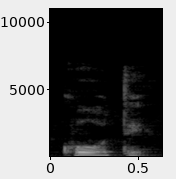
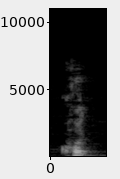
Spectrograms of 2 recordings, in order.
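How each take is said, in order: First: The final t sound is audibly released. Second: The final t sound is closed, not released. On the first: The speaker calls it wrong. "Not 곧" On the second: The speaker calls it right. "but just 곧. ... syllable closure occurs"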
